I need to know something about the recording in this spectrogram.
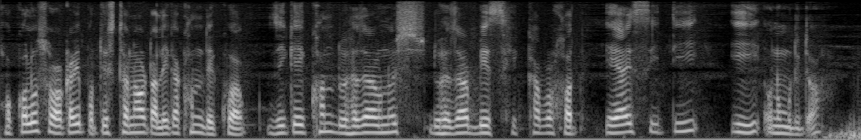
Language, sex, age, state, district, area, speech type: Assamese, male, 30-45, Assam, Majuli, urban, read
